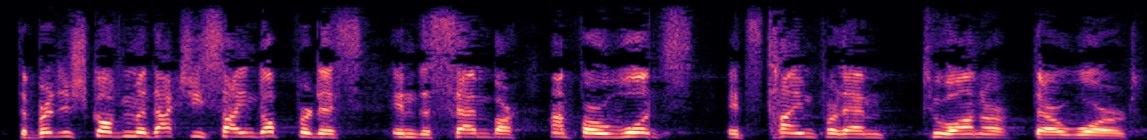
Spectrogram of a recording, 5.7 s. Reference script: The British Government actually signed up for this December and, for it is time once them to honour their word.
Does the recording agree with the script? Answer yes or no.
no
